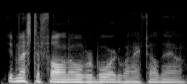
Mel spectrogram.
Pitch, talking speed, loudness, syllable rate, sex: 110 Hz, 290 wpm, -16 LUFS, 6.8 syllables/s, male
